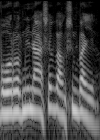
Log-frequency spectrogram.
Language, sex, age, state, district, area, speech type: Bodo, male, 60+, Assam, Baksa, urban, spontaneous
